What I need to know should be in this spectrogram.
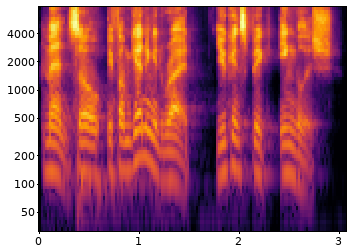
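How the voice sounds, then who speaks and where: A man's voice: mid-range voice, lively intonation, moderate pace. A man hosting a podcast, asking questions and chatting casually with his guest in an upbeat, friendly way. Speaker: podcast host. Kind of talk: casual interview chat.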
